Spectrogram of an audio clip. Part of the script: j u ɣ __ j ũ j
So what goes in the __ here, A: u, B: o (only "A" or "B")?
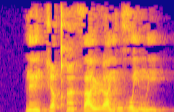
B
